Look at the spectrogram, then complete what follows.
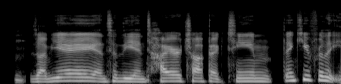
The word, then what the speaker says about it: Czapek: that says, hey, this is how you properly pronounce that French word, you dum-dum. To Xavier and to the entire CHAP-eck team, thank you for the email.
